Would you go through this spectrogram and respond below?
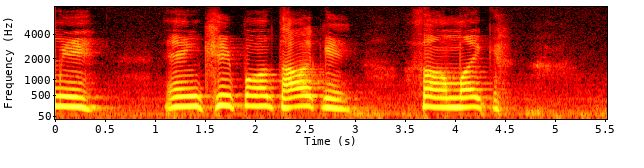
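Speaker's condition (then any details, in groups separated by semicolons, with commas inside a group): Cerebral palsy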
